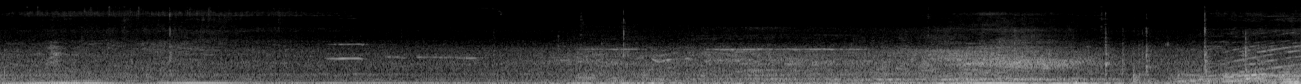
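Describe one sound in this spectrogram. A motorcycle engine idles close by.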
